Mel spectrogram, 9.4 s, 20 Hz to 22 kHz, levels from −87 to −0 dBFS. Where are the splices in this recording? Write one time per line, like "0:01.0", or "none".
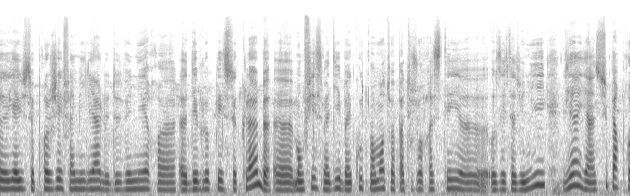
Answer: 0:02.6
0:04.1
